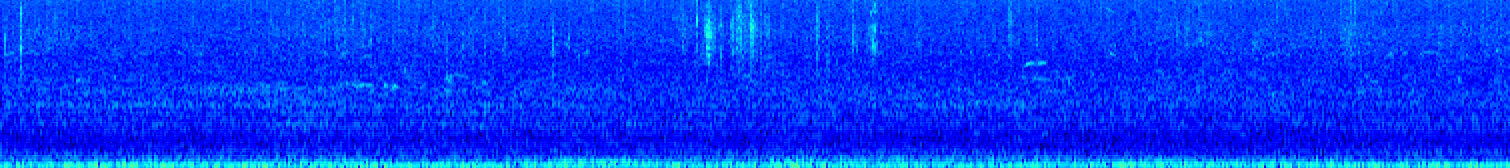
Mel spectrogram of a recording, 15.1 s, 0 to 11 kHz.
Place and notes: Streaming from a hedgerow in large intensively farmed fields near Halesworth, UK - Early afternoon quiet in the hedge, wind and insects
East of England, England, United Kingdom, 28 May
